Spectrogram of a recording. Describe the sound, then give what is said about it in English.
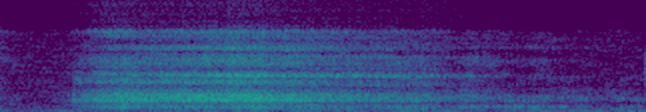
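A long, steady breath of air from a guided deep-breathing exercise of inhaling through the nose and exhaling through the mouth; one sustained airy rush that slowly fades, heard alone without talk. “Inhale in through your nose. And exhale through the mouth.”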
